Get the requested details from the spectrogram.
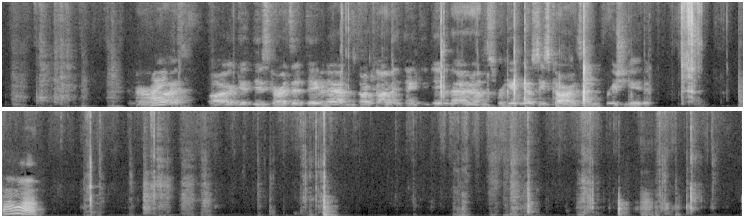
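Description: Cardboard card packs rustle and tap.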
